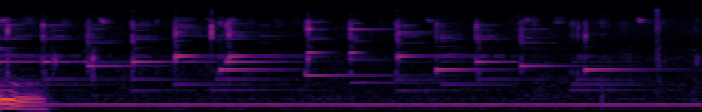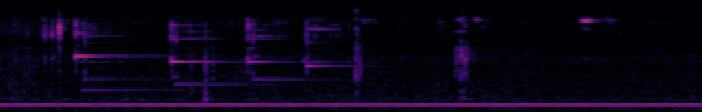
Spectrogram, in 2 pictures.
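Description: Wind-up music box inside a plush sheep toy playing a tinkling tune, its notes coming more and more slowly until they stop about ten seconds in as the spring runs down. A steady low hum runs underneath.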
